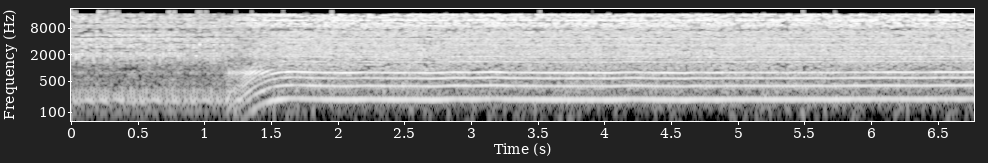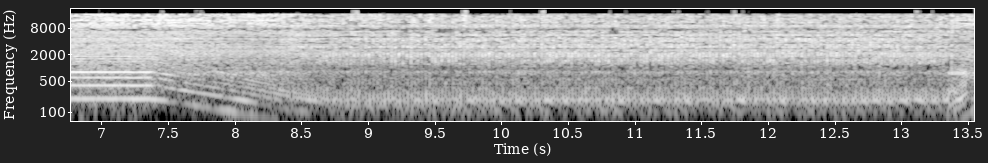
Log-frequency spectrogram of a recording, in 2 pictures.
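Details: Old, well-worn Stihl MS230 chainsaw after fitting a new replacement carburettor, during its adjustment: quick climb to a clean, steady high scream for about six seconds, then smoothly back to even idle, normal running.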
